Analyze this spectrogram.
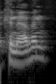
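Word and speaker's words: Cynefin: even chaos and Anarchy the cannon even though it's spelled cinnamon it's a Scottish word Dave Snowden came up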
